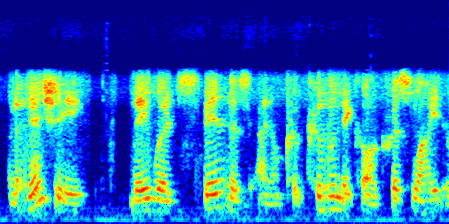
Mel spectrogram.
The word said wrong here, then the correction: chrysalis: Chrysalis, I think, is the Thank you. Thank you. That's the right pronunciation, chrysalis.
